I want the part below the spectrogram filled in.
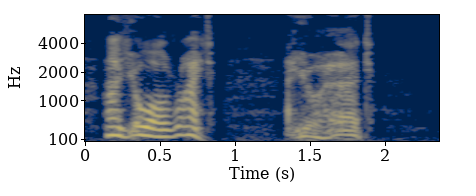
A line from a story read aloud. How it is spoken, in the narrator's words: now he demanded breathlessly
